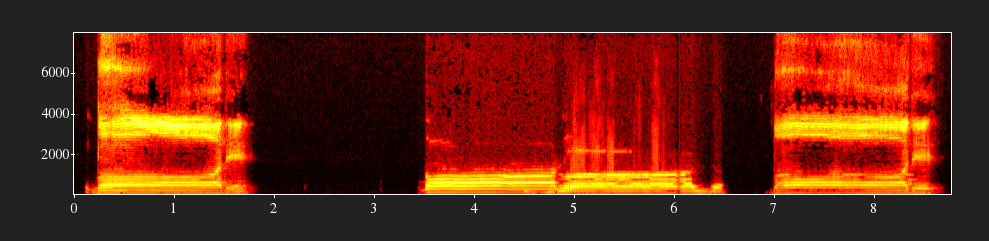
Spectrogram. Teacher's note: বাতাসটা থাকবে বন্ধ, তবে আওয়াজটা থাকবে চালু। জিহ্বার গোড়া উপরে, জিহ্বার গোড়া থাকবে উপরে, আর মাঝখান থাকবে তালুর সাথে মিলে। · জিহ্বার গোড়া উপরে, জিহ্বার গোড়া থাকবে উপরে, আর মাঝখান থাকবে তালুর সাথে মিলে। উচ্চারণে আওয়াজটা হবে মজবুত, আর তিন আলিফ টেনে পড়তে হবে দীর্ঘ করে।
